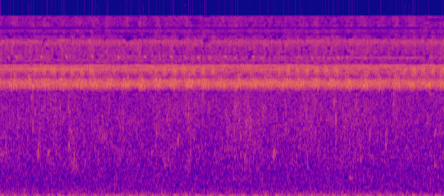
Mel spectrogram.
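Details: Continuous high-pitched insect chirping from cicadas, layered shrill tones holding steady throughout, over the constant wash and light splashes of running water.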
